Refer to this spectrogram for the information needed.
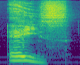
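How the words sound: It is said with an English pronunciation. "the English versions are"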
